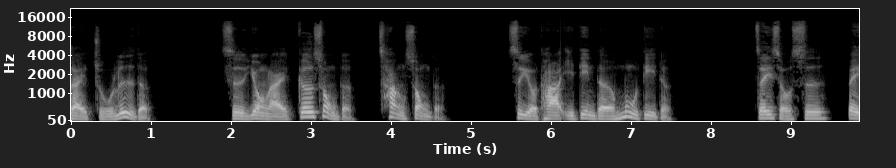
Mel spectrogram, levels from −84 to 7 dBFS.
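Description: At 6.11 s, an overlap between stream segments makes the player discard about 16 ms of speech it wrongly treated as duplicated, causing a tiny skip.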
